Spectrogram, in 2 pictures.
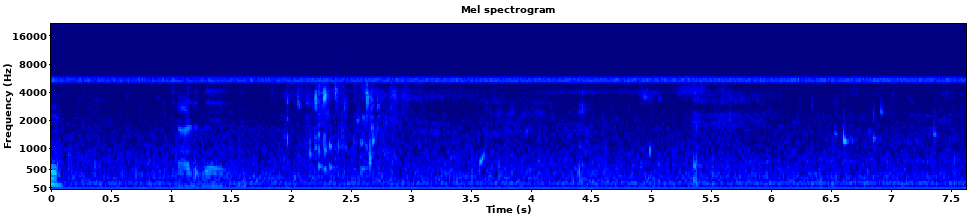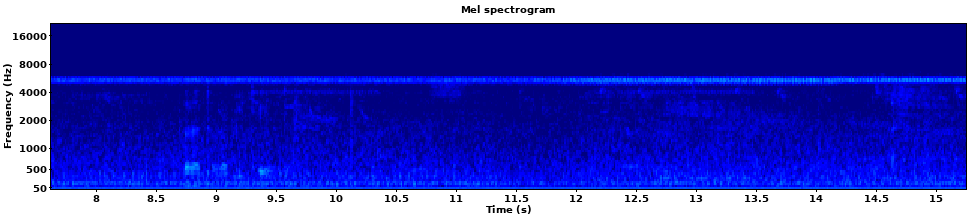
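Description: Quiet: a steady, high-pitched insect drone, with a few faint water splashes and trickles about two seconds in.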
